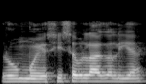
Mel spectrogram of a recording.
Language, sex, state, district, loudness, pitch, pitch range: Maithili, male, Bihar, Saharsa, -14 LUFS, 140 Hz, 135-145 Hz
